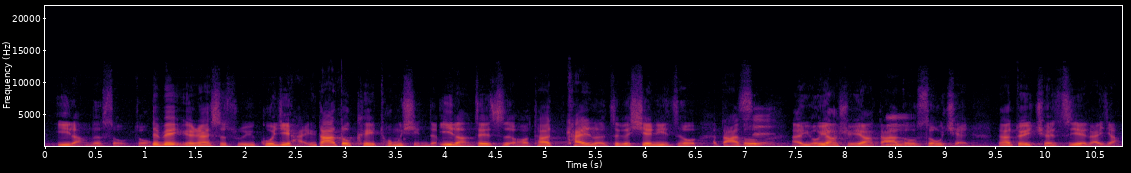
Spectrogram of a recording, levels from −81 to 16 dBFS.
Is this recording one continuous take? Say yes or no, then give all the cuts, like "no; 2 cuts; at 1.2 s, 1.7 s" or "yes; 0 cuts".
no; 4 cuts; at 1.0 s, 2.6 s, 3.9 s, 6.6 s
